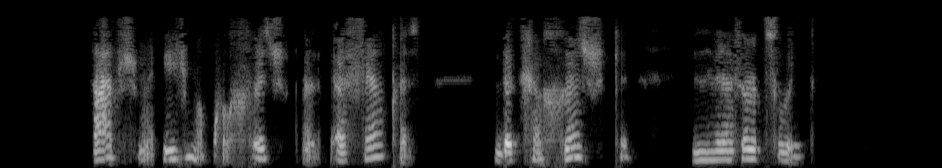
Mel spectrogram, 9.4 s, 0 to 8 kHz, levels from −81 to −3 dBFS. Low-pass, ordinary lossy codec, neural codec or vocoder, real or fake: 7.2 kHz; MP3, 24 kbps; codec, 16 kHz, 1 kbps, FreqCodec, smaller model; fake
